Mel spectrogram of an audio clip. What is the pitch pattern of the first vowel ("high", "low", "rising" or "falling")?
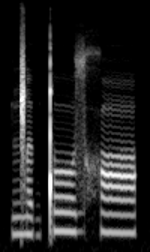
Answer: low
